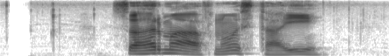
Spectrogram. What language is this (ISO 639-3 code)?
nep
